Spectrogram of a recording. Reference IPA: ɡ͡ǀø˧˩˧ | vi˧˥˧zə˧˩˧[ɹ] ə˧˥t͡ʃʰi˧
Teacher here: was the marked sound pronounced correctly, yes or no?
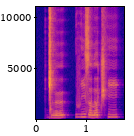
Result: no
